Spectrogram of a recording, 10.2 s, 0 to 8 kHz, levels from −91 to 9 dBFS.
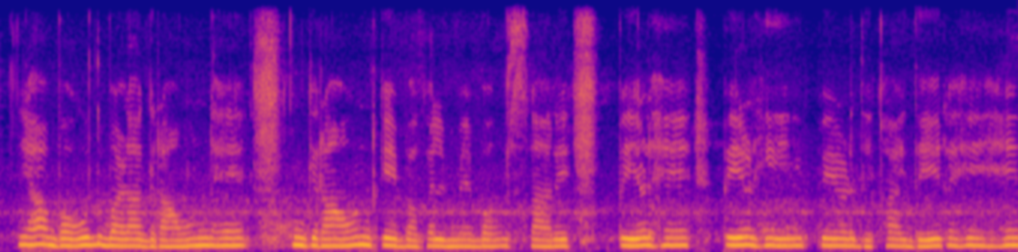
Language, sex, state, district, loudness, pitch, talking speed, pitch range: Hindi, female, Maharashtra, Pune, -15 LUFS, 220 Hz, 120 wpm, 210-230 Hz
